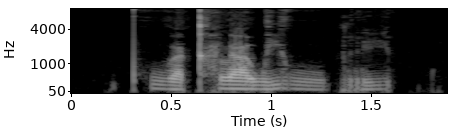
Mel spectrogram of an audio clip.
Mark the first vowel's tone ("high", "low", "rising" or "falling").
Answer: low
